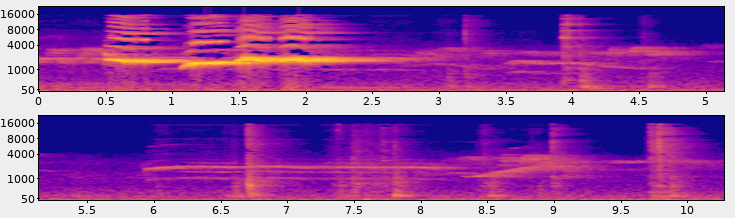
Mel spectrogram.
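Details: Captive black-throated laughingthrush in forest-voice song for training a young bird: one loud, rich rising whistled phrase early on, followed by faint, sparse whistles and a few clicks.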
